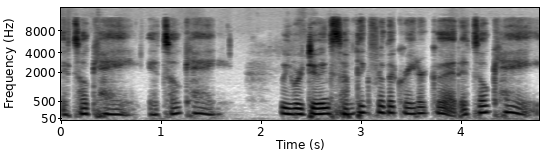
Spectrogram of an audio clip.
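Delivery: soft reassuring whisper. Leaning over in character to reassure Cecil in class: whispering in character. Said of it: "I kinda lean over and whisper to Cecil".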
